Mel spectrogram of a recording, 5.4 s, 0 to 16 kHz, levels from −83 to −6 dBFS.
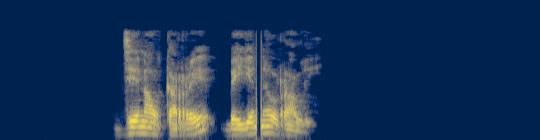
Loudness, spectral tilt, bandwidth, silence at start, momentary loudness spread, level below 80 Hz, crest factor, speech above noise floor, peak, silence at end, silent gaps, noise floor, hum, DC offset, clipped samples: -17 LUFS; -4.5 dB/octave; 8 kHz; 1.25 s; 9 LU; -58 dBFS; 18 dB; over 73 dB; -2 dBFS; 2.3 s; none; under -90 dBFS; none; under 0.1%; under 0.1%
